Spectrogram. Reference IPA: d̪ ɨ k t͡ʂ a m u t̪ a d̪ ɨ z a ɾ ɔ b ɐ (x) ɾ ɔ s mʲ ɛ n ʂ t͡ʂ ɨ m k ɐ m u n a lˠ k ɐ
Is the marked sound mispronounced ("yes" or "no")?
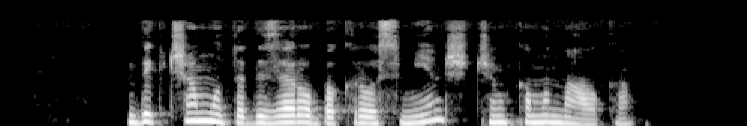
yes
